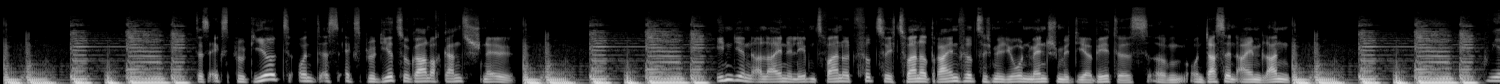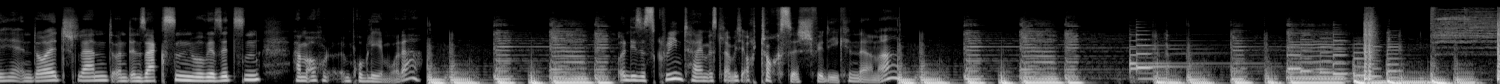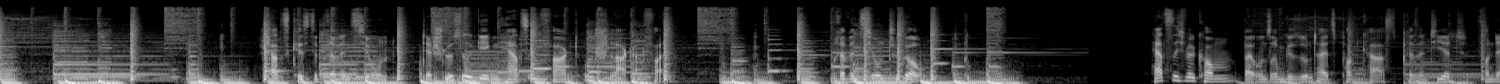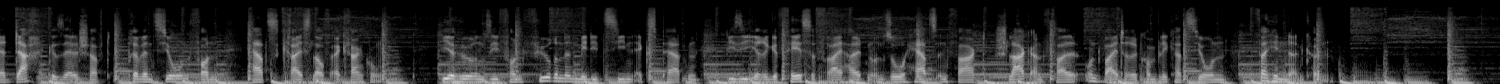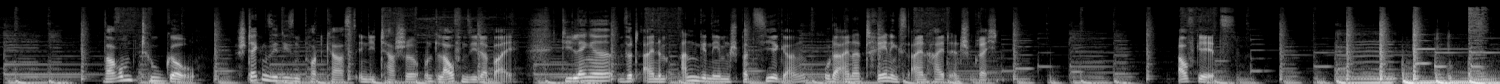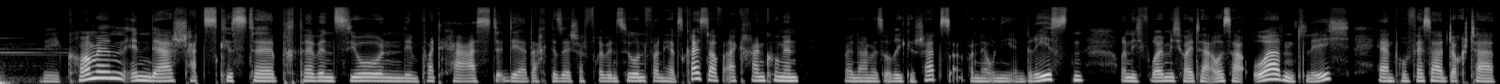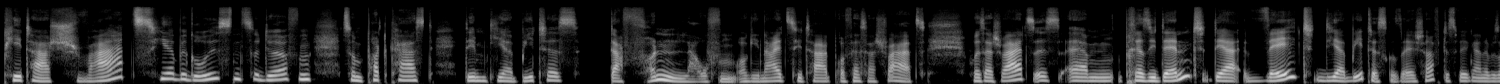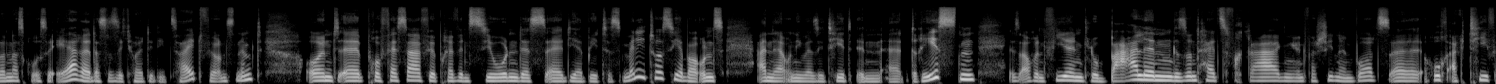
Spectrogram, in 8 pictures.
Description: Im Gespräch:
